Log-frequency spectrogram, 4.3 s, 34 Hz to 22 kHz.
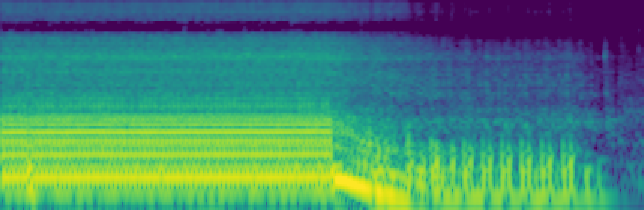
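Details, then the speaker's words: Triumph Daytona 900 Super 3 triple with SP Engineering aftermarket exhaust: smooth blip to about 4,000 rpm dropping cleanly back to a steady idle; engine sounds healthy. "it's just a basic uh noise kind of Melody or um Symphony test I should say lovely triple engine um lovely SP Engineering exhaust it sounds absolutely amazing makes me smile every time"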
